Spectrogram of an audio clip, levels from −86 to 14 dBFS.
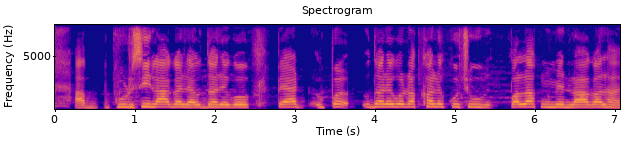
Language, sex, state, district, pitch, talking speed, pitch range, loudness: Magahi, female, Bihar, Samastipur, 245 Hz, 135 wpm, 230-260 Hz, -16 LUFS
